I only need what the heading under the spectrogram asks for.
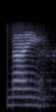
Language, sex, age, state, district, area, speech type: Odia, female, 45-60, Odisha, Sambalpur, rural, conversation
